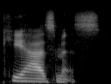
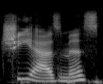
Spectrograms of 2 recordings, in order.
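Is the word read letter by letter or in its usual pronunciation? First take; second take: usual pronunciation; letter by letter. First: It is said with its usual spoken pronunciation. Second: It is read out the way it is spelled. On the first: The speaker calls it right. "it's actually pronounced chiasmus" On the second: The speaker calls it wrong. "it's spelled chiasmus"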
